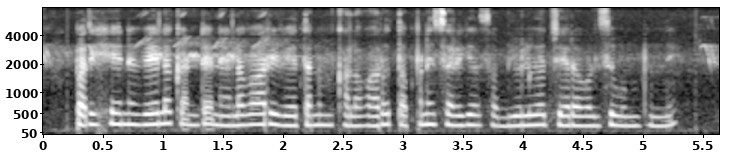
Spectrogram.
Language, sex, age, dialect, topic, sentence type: Telugu, female, 18-24, Central/Coastal, banking, statement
